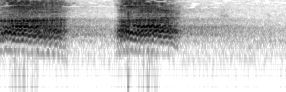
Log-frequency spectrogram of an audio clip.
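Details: Crow calling with two harsh, buzzy caws back to back, the first cut short at the start, loud and clear over near silence.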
